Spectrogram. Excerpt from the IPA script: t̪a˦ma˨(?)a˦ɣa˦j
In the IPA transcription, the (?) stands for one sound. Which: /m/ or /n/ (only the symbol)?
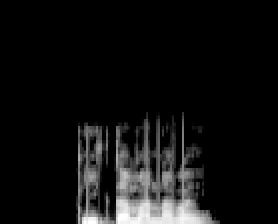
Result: n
